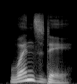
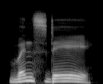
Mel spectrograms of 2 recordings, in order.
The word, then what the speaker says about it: Wednesday: వెన్స్డే, ఖేయాస్, genre. తేడా గమనించారు కూడా? ఇప్పుడు నాతో పాటు చెప్పడానికి ప్రయత్నించండి. వెన్స్డే, ఖేయాస్, genre.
